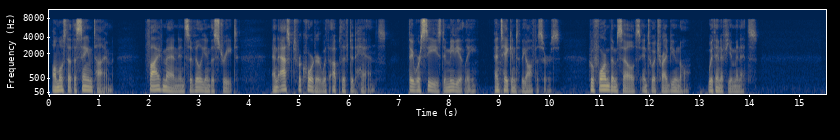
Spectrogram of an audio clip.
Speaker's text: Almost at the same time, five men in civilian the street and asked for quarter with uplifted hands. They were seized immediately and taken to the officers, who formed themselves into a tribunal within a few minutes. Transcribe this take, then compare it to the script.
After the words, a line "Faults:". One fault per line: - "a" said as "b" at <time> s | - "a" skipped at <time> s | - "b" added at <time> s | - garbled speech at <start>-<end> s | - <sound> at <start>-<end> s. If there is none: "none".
Almost at the same time, five men in civilian the street and asked for quarter with uplifted hands. They were seized immediately and taken to the officers, who formed themselves into a tribunal within a few minutes.
Faults:
none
